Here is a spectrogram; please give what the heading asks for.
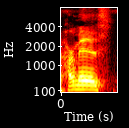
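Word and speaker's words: Hermès: But yeah, Hermes, said it right this time for y'all.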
